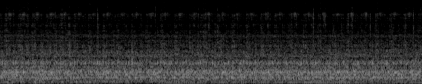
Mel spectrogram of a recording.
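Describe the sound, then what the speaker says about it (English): A sewing machine runs steadily as it stitches around a fabric rectangle for a zip bag made from scrap fabric, a continuous close mechanical whir with rapid needle rhythm and no pauses. "I'm just going to stitch all the way around"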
